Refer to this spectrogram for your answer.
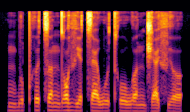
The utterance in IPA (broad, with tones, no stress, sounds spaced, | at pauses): m b ə˨ pʰ ə˦ t͡s ʌ˦ n d ɔ˦ vʲ æ˨ t͡s æ˨ w ʊ˨ tʰ o˨ w ʌ˨ n d͡ʒ æ˨ fʲ ʌ˨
